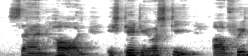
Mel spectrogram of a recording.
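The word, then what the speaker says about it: San Jose: recently the सैन जोस pronounce the sign हॉज state university of which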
